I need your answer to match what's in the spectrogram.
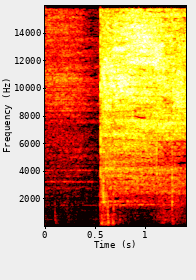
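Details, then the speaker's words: Ford F250 4x4 with pulse vacuum hubs not engaging in auto 4WD: vacuum line pulled off at the reservoir gives a sharp, strong hiss, showing good engine vacuum supply to the tank. Normal vacuum supply. "Now, being that we don't have any other complaint, I doubt that we have any problem here with our vacuum source. Sometimes you can unplug these. You hear them hiss."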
